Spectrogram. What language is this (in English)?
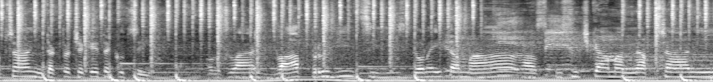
Czech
